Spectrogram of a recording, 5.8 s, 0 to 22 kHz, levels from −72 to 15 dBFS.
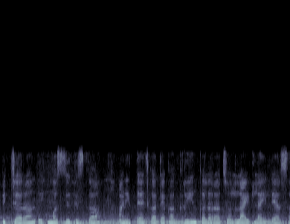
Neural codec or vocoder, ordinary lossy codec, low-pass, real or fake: vocoder, 22.05 kHz, 80 mel bands, Vocos; Opus, 32 kbps; 7.2 kHz; fake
